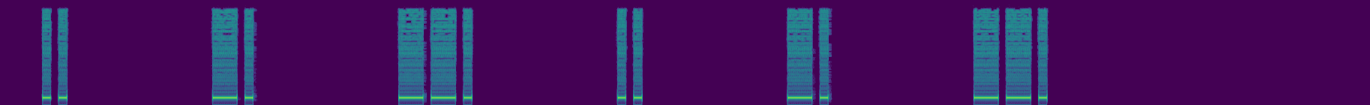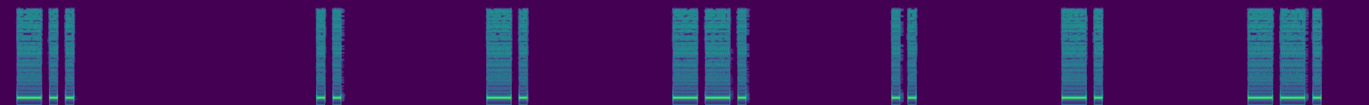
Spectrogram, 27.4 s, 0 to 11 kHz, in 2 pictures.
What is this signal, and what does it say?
Morse code, heard as a keyed tone, about 15 wpm, spaced as for 5 wpm, 800 Hz. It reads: INGING DINGING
